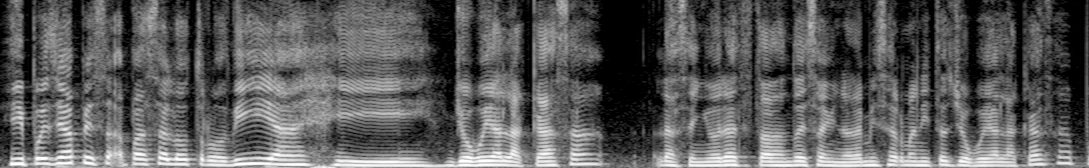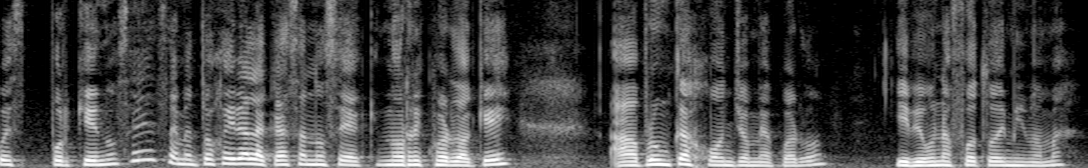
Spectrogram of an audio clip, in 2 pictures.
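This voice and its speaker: Soft, low-voiced woman. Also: a little fast. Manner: earnest, retells scenes by acting out quoted speech. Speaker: pastor, guest. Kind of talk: telling a personal life story in an interview.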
